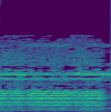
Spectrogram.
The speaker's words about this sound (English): The jangling of the phone again, like a sharp, sudden pain.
